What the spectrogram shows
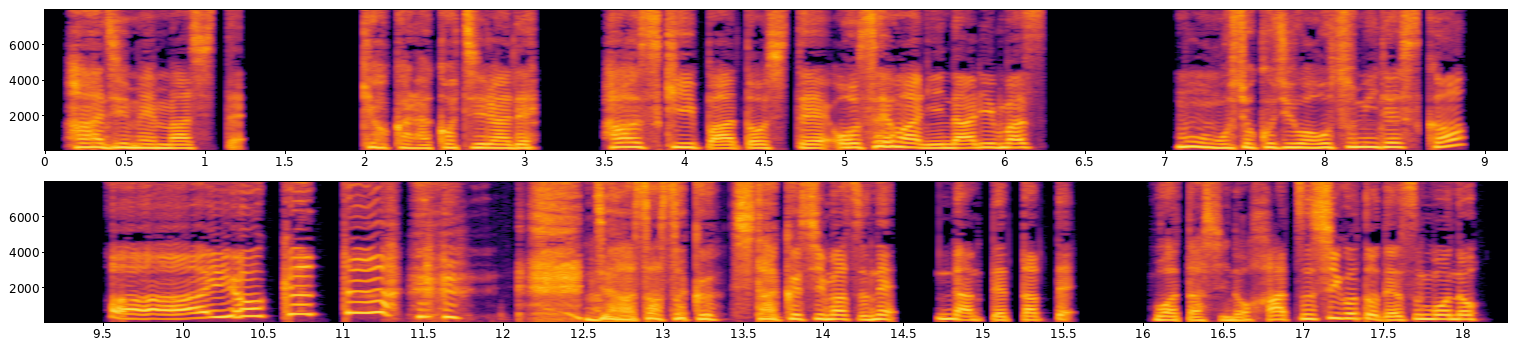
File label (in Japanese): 年配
